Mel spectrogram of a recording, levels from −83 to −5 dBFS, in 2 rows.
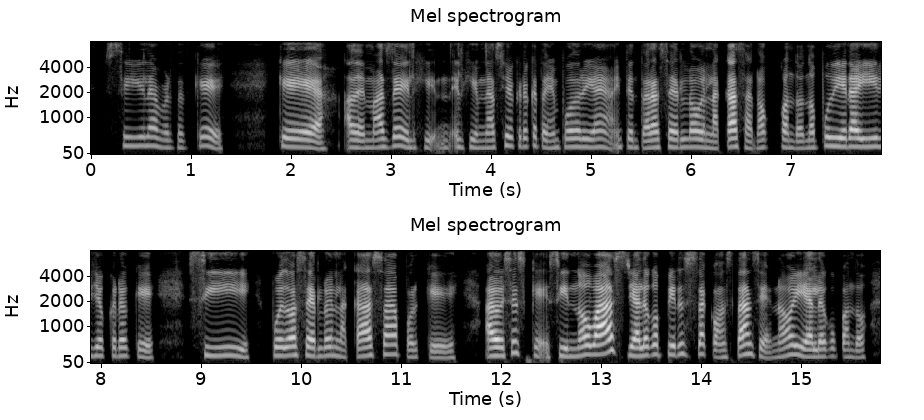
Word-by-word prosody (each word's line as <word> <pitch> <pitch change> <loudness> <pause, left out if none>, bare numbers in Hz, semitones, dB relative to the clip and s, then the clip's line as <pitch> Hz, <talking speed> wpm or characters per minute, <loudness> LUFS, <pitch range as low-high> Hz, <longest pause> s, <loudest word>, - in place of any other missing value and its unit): Sí, 240 -1 -2
la 240 -1 -5
verdad 195 -2 -14
que 240 -1 -4 0.5
que 210 -4 +3
a 165 +2 -2
además 200 +1 -2
del 225 -5 -1
gimn 195 0 -13
el 205 - -8
gimnasio 195 +4 -4
yo - - -8
creo 220 -1 -8
que 245 - -6
también 200 -2 -7
podría 215 -1 -3
intentar 200 -3 -4
hacerlo 210 0 -1
en 190 - -7
la 175 -1 -3
casa, 215 -4 +3
¿no? 195 +2 -6
Cuando 190 -3 -6
no 195 +1 -6
pudiera 225 0 +2
ir 220 +1 +1
yo 220 -1 -4
creo 215 +1 -5
que 180 -4 -4 0.3
sí 220 -4 0 0.2
puedo 225 0 -1
hacerlo 220 -2 +4
en 225 -2 -4
la 190 - -7
casa, 235 +6 +2
porque 165 -3 -8 0.3
a 215 +1 +6
veces 295 +7 +2
que 215 - -7
si 215 -2 0
no 225 +5 0
vas 270 +7 +9
ya 215 -2 +5
luego 230 +3 0
pierdes 245 +1 -2
esa 265 0 +1
constancia, 190 - +2
¿no? 205 +9 -3
Y 245 - +3
ya 190 -1 +5
luego 195 +1 -3
cuando 185 -2 -9
215 Hz, 200 wpm, -23 LUFS, 195-230 Hz, 0.5 s, vas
